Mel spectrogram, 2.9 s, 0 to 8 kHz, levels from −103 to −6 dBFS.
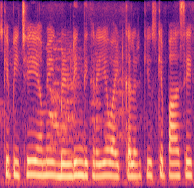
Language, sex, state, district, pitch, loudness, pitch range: Hindi, female, Bihar, Katihar, 205 Hz, -15 LUFS, 200-215 Hz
